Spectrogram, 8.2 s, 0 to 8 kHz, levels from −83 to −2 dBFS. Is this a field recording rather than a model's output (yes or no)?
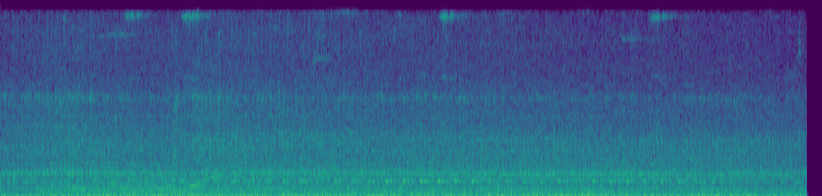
yes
